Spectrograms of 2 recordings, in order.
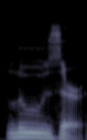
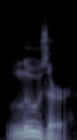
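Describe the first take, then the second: No difference in how they are said.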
